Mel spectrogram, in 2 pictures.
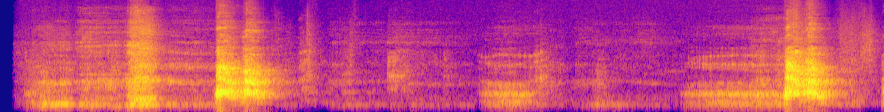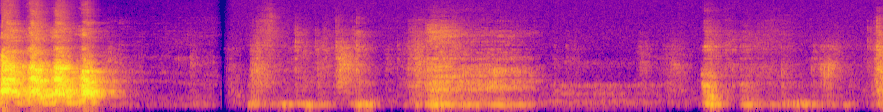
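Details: Pet dog growling and barking at a Bengal tiger shown on television, low rumbling growls broken by sharp harsh barks in irregular bursts, with quiet pauses between outbursts.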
